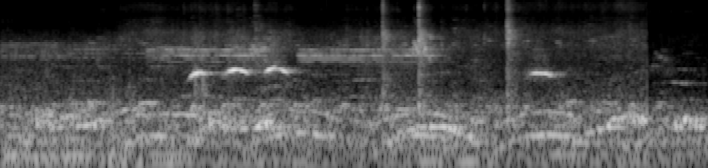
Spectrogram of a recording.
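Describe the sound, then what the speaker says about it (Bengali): Sirazi pigeons coo in soft, low murmuring phrases, with a few short chirps and whistles, close by in a loft, and a faint voice in the background. "এটা আপনার সিরাজি কবুতর।"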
